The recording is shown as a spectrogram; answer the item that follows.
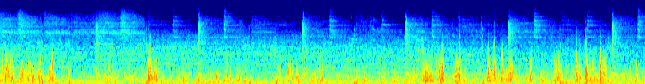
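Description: Background music in a quieter passage: short plucked notes over a steady low tone, between louder rock sections.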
